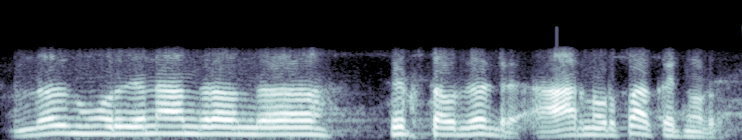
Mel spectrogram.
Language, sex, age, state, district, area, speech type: Kannada, male, 30-45, Karnataka, Belgaum, rural, conversation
